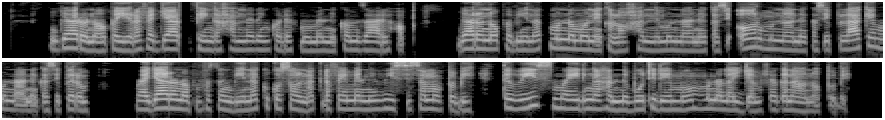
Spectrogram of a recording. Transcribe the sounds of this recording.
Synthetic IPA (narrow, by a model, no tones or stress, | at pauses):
uɟaːɾunopɐjiɾɐfɛt̚ɟaɾpːɐjiŋɡɐxɐmnedɐɲkɔdɛfmumɛlnikɔmzaːɾihɔpː | ɟaːɾunɔpːɐbinɐk̚munːɐmɔnɛkɐlɔxɐmnemunːanɛkɐsiʔɔːɾmunːanɛkɐsiplakemunːa̰ːnɛ̰kɐsipeɾəm | waɟaːɾunopːɐfusɐŋbinɐkːukɔsɔlnɐk̚dɐfɐjmɛlniwiːsːisɐnɔpːɐbi | tɛwiːsmɐjdiŋɡɐxɐmnebotidemɔːmːunɐlɐjɟɐmʃɐɡɐnawnɔ̰pːɐbi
